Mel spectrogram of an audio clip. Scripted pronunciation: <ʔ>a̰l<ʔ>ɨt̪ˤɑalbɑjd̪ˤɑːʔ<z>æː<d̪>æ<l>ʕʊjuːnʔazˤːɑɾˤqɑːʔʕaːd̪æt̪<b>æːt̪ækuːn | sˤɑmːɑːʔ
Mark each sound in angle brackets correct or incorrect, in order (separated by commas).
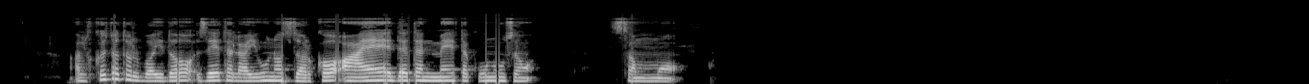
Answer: correct, incorrect, correct, incorrect, correct, incorrect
